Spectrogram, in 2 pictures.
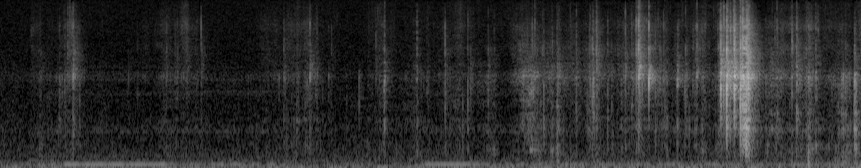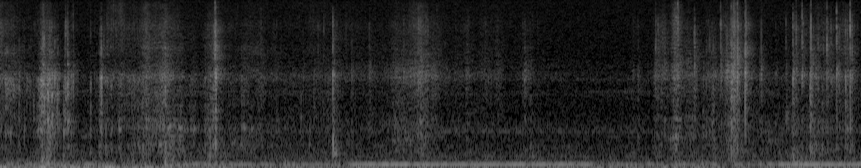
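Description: Plastic bubble-wrap packaging crinkling and rustling as it is handled and pulled open, in scattered crackles, loudest about five seconds in.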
